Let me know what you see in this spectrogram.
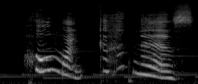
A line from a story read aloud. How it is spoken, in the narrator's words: squeaked Allison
